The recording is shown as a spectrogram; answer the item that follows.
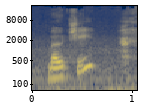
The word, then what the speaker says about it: Mochi: Hi, it's Miss Priscilla at the Apple Notice Library, and I am book talking I Love You So, Mochi. That's the right pronunciation.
